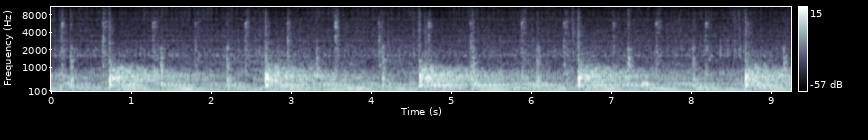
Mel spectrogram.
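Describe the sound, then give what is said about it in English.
A clock chimes the hour steadily, with five heavy, resonant strikes spaced about two seconds apart, each followed by a lingering metallic ring. It is fairly loud, with no voices. “And then, after the lapse of 60 minutes, which embraced 3,600 seconds of time that flies, there came yet another chiming of the clock.”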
